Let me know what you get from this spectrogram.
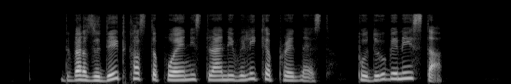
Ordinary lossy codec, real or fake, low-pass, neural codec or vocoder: none; fake; 10.8 kHz; codec, 16 kHz in and 24 kHz out, 0.4 kbps, LongCat-Audio-Codec, two codebook decoder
